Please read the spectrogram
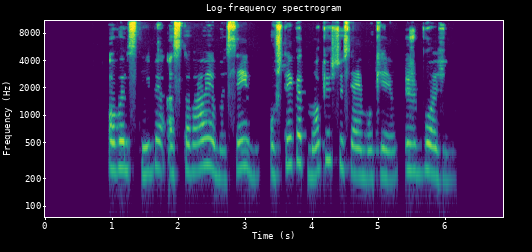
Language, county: Lithuanian, Kaunas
